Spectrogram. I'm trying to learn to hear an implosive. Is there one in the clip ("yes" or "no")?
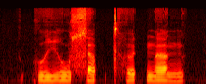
no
